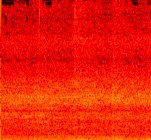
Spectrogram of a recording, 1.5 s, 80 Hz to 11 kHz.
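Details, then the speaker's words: 2012 Toyota Yaris (Latin American version): deep low idle surges and dips unevenly, revs very low; faulty oxygen sensor stuck out of range reading rich, no check engine light. "ya está empezando a cabecear lo que llamamos con un mínimo muy bajo el motor"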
